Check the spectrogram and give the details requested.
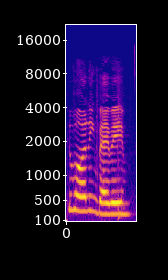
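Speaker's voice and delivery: loud, lifted cheery greeting; cheerful. A narrator's reading. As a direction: greet them brightly. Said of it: "Hawks said cheerfully".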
